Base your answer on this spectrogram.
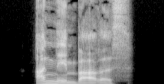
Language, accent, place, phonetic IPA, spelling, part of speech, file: German, Germany, Berlin, [ˈanneːmbaːʁəs], annehmbares, adjective, De-annehmbares.ogg
- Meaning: strong/mixed nominative/accusative neuter singular of annehmbar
